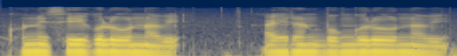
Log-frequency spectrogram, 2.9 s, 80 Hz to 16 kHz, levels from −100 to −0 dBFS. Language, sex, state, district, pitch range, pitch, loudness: Telugu, male, Telangana, Mahabubabad, 115-125 Hz, 120 Hz, -14 LUFS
